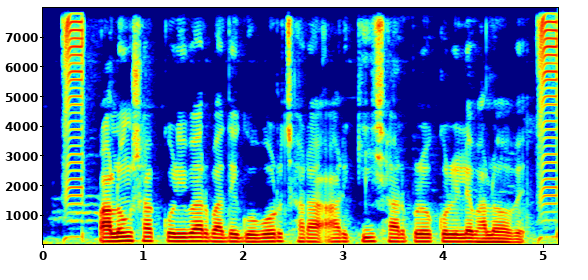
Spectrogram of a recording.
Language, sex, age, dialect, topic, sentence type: Bengali, male, 18-24, Rajbangshi, agriculture, question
